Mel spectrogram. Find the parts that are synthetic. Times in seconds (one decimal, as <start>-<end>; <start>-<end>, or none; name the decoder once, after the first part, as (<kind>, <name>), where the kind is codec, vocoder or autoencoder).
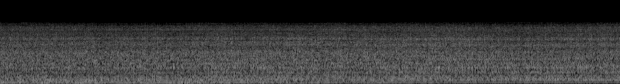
0.8-1.8 (vocoder, Vocos); 2.9-4.4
